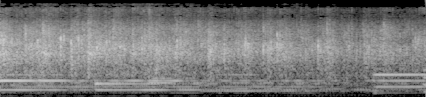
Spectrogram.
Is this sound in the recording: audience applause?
yes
